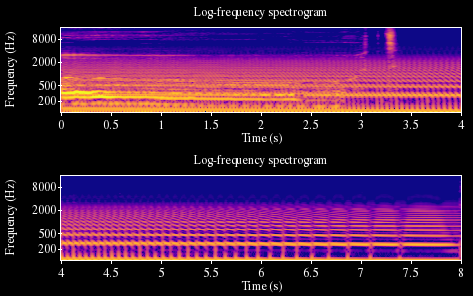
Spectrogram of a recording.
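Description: Distorted, gritty synth bass note from the Akai MPC's Fabric plugin (modular triangle oscillator), held on the keyboard after its pitch envelope has settled, so it sustains at one steady pitch with a fast, even buzz. A small click comes about three seconds in.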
